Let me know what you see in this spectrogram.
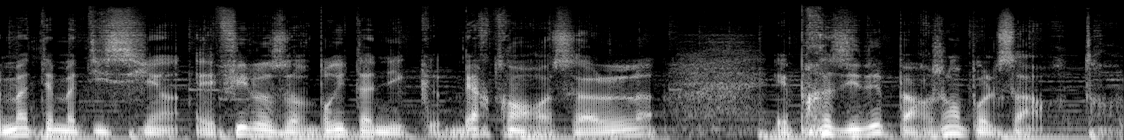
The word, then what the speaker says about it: Russell: Le tribunal Russell, on prononcera Russell par commodité, entend ainsi faire œuvre d'information et d'éducation, comptant sur le retentissement médiatique de ce procès, qui conclura à la culpabilité des États-Unis.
